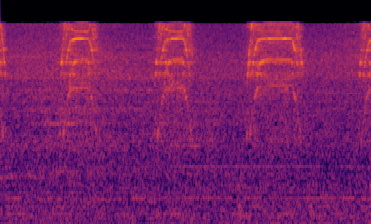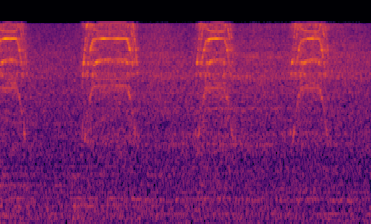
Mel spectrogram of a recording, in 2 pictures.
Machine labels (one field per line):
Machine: slide rail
